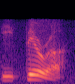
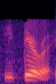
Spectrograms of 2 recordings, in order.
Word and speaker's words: Ethera: Okay, The E in my name stands for Ethera. I'll pronounce it again, Ethera. It's like the word ether with an A on the end, Ethera.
